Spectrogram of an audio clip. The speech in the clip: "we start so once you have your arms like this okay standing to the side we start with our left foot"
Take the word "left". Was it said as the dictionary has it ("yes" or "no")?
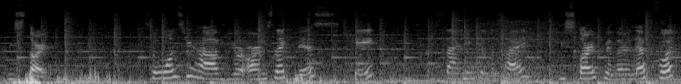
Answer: yes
